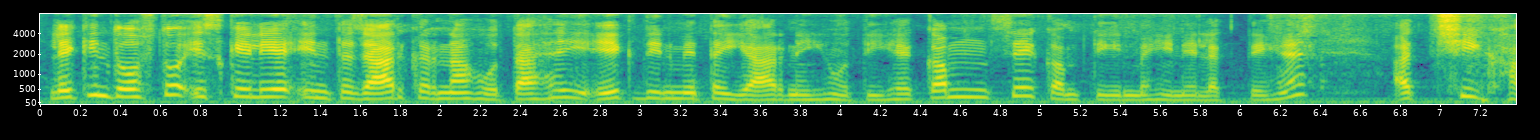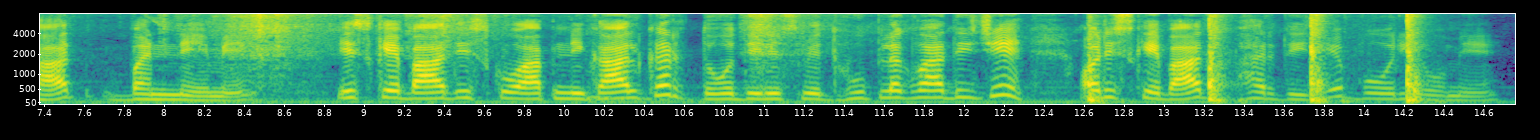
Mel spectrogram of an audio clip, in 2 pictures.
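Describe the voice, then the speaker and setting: A woman hosts a casual gardening vlog outdoors in her home garden, in a mid-range voice that is neither high nor low. She talks her viewers through the work step by step in a chatty manner. There is a light hiss behind her. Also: normal speed. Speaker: gardening vlogger.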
